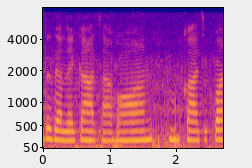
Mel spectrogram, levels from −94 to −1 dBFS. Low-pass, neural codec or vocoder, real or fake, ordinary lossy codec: 7.2 kHz; codec, 16 kHz, 2 kbps, FunCodec, trained on LibriTTS, 25 frames a second; fake; none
